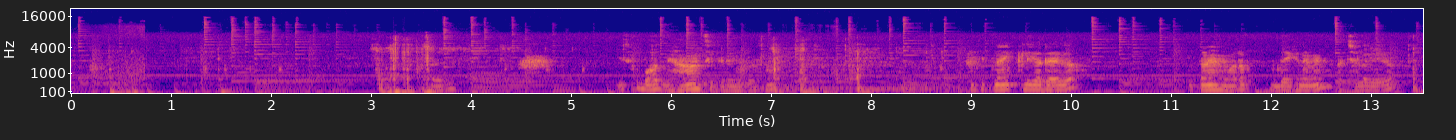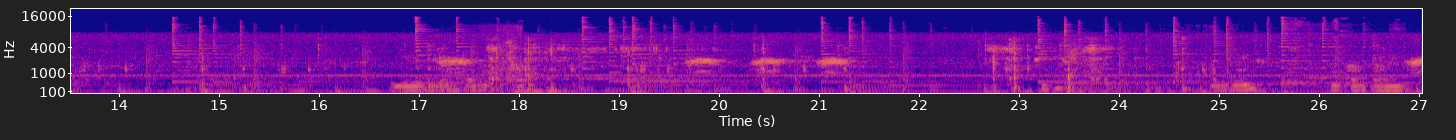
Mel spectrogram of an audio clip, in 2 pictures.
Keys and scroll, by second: 4.6 [, 4.8 [, 7.6 ctrl+z, 11.6 ctrl+z, 12.2 ctrl+z, 22.4 ctrl+z.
